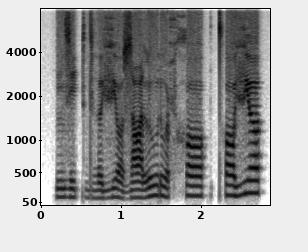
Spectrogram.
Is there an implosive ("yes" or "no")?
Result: no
